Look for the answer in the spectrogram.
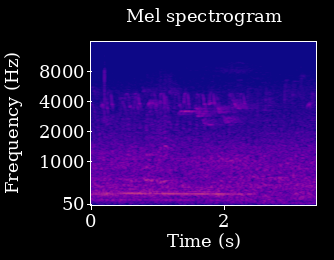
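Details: Adult little grebe with two chicks while feeding them fish: a rapid, high, chattering trill of short repeated notes rising and falling for about two seconds, partly masked by loud, steady rushing background noise.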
